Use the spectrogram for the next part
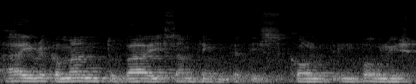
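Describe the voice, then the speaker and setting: Male club speaker, deliberate and unhurried, repeats key phrases; recorded far from the mic in a noisy room. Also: medium pitch, little pitch movement, vocal fry, very echoey, muffled recording. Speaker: club speaker giving a speech. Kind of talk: prepared club speech to a live audience.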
